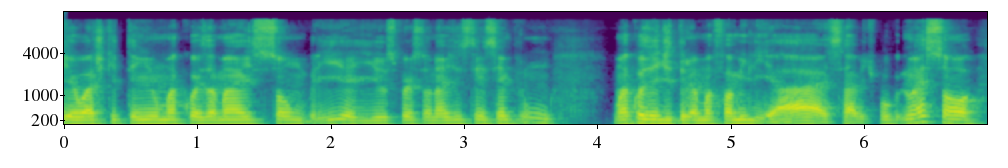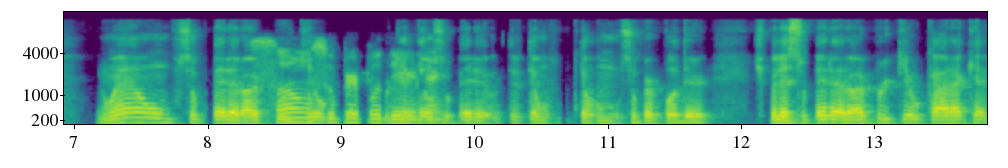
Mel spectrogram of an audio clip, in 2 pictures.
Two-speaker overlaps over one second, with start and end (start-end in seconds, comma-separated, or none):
8.3-9.8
